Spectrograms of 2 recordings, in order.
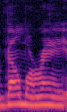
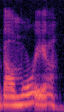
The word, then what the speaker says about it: Balmorhea: But when you drive into Balmorhea, and Balmorhea is named after 3 individuals.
